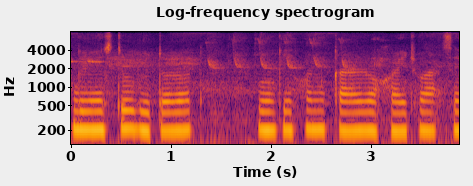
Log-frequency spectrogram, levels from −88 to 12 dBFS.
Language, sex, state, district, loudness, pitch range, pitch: Assamese, female, Assam, Sonitpur, -13 LUFS, 195-205 Hz, 200 Hz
